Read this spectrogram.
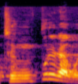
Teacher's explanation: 디귿 다음에 나오는 비읍이 된소리 규칙에 의해서 쌍비읍으로 바뀌게 됩니다. 경음화가 생긴 거예요.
